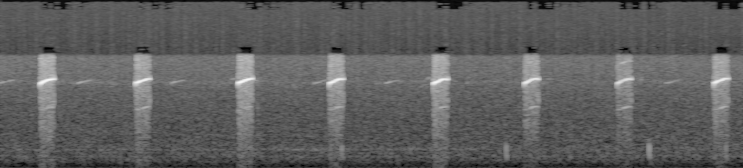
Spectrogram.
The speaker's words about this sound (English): Spring peeper.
